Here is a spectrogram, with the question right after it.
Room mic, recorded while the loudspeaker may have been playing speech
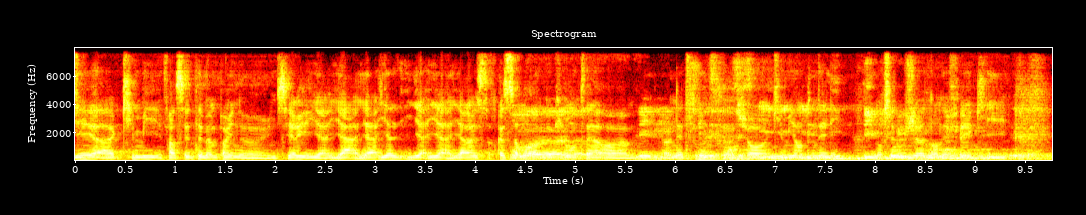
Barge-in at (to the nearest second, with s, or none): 4 s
